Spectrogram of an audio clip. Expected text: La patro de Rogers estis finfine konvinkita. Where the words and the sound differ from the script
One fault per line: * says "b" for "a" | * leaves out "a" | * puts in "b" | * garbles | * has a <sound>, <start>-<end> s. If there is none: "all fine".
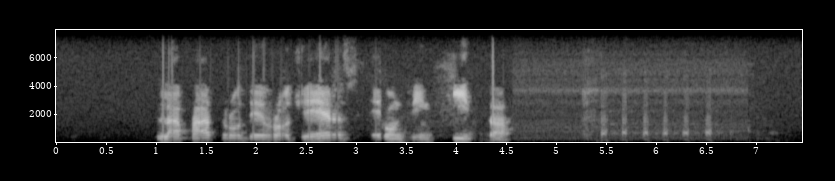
* leaves out "estis finfine"
* has a laugh, 5.2-6.8 s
